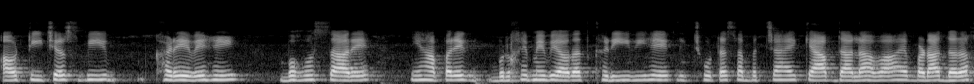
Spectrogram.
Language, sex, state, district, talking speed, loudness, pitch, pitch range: Hindi, female, Bihar, Katihar, 180 wpm, -14 LUFS, 205 Hz, 195-210 Hz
